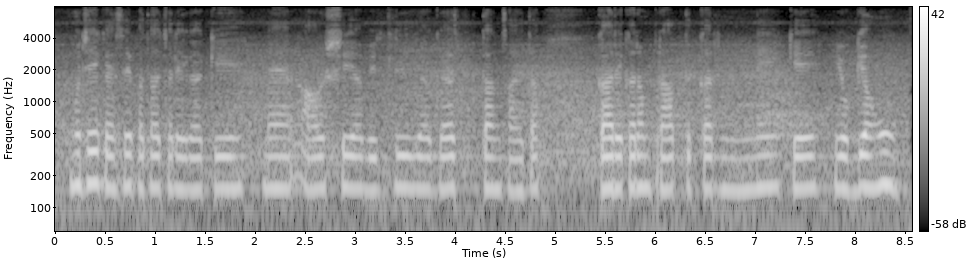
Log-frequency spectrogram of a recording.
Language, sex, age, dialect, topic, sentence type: Hindi, male, 18-24, Hindustani Malvi Khadi Boli, banking, question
